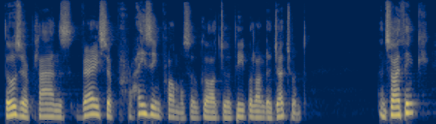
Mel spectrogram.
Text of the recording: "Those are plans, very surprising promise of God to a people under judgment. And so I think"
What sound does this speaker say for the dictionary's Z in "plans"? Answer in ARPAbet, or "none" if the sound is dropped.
Z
